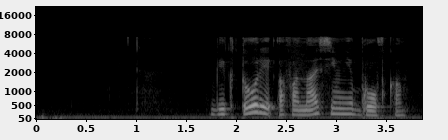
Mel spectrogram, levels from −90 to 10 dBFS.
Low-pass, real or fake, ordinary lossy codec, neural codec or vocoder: 7.2 kHz; real; MP3, 64 kbps; none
